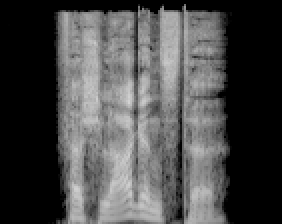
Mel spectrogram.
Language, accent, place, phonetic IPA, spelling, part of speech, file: German, Germany, Berlin, [fɛɐ̯ˈʃlaːɡn̩stə], verschlagenste, adjective, De-verschlagenste.ogg
- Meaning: inflection of verschlagen: 1. strong/mixed nominative/accusative feminine singular superlative degree 2. strong nominative/accusative plural superlative degree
